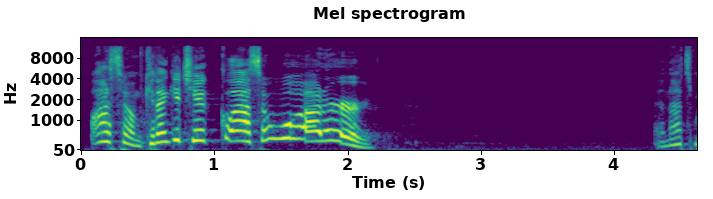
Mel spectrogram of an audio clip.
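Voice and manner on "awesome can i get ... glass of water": much higher, louder, overbright hostess voice; perky hostess. Retold or imitated. Hostess covering an empty fridge, overbright high voice. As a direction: sell the glass of water like a treat. Host offering water brightly.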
